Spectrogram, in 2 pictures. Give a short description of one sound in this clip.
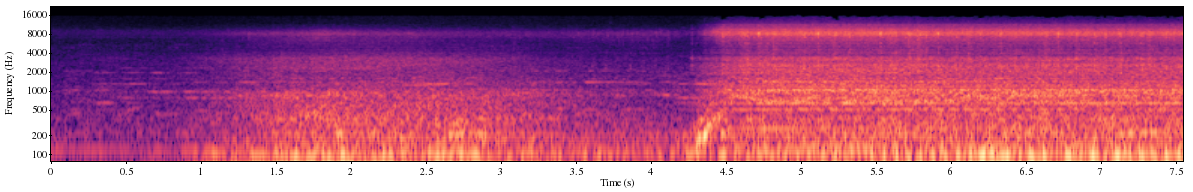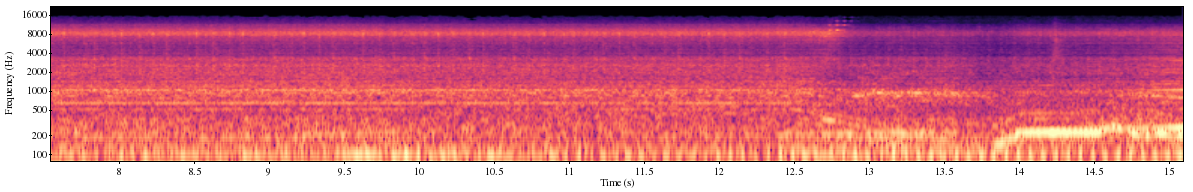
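A racing car's engine roars and revs through a television speaker.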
